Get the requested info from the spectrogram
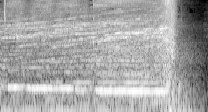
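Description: Trailer score of sustained low held notes changing pitch slowly, swelling into a rising whoosh that cuts off abruptly about three and a half seconds in.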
